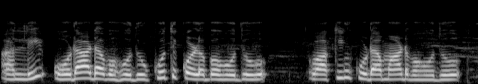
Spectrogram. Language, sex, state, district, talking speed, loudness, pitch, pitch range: Kannada, female, Karnataka, Koppal, 75 wpm, -15 LUFS, 235 Hz, 225-255 Hz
